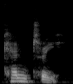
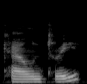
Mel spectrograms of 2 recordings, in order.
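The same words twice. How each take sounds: First: Country as "kun-tree" with a short "u"; the model country; correct pronunciation. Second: Country as "kaun-tree" with an "ow" sound; the mistaken country; wrong way. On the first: Shown as a demonstration. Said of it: "but country". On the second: Retold or imitated. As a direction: say country rhyming its start with "cow". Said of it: "It is not country".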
